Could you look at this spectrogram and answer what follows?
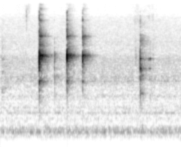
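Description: A metal spoon fills small ramekins with fish mousseline, giving four light, sharp clinks against the dishes over a low, quiet kitchen background, with no talking.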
